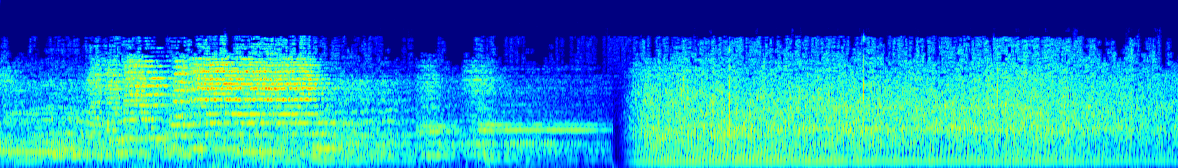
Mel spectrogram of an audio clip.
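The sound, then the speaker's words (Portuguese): A car engine roars as the car speeds along a road between Porto Alegre and São Lourenço do Sul, a loud, steady droning hum with shifting tones. It drops out for a split second midway, then surges back and keeps rushing along. “O carro de Amanda, chispando na estrada, deixou para trás as cidades de Taques e Camacuã.”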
